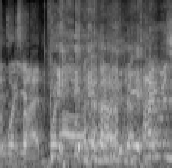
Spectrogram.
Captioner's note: disturbing giggles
